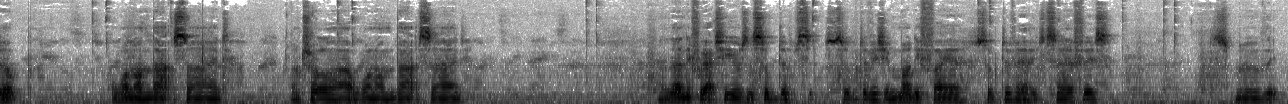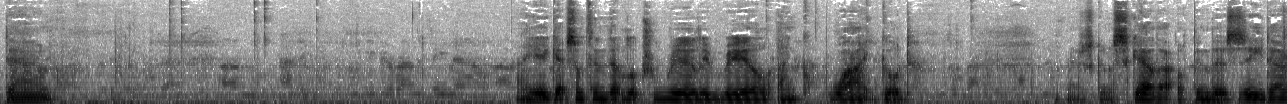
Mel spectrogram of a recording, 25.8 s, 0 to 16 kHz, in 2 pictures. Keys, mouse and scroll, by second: 0.9 click, 2.0 click, 2.7 ctrl+r, 3.3 click, 5.8 click, 7.9 click, 9.7 click, 11.0 middle click, 11.5 right click, 13.9 Tab, 14.5 right click, 15.3 click, 20.3 middle click, 20.8-21.3 scroll, 22.4 middle click, 23.9 s, 25.5 z.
